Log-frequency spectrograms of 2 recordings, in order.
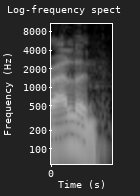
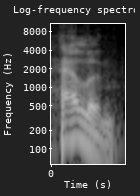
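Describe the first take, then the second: First: The name begins directly with the vowel. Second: The name begins with an audible H sound. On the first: "when I talk about her, it's our Ellen" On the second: "my sister is called Helen"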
